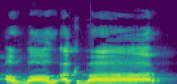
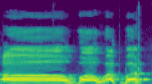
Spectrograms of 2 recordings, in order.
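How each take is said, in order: First: The vowel in the bar syllable is drawn out. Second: The opening vowel of Allahu is drawn out. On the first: The word becomes one meaning drum. "bila dia panjangkan huruf ba" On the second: It asks whether God is the greatest. "bila dipanjangkan huruf alif di situ"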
